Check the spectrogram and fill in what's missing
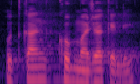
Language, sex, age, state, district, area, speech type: Goan Konkani, male, 18-30, Goa, Bardez, urban, spontaneous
